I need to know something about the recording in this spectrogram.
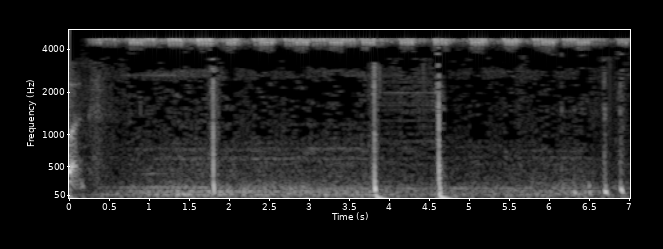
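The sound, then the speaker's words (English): A cricket sound effect played on the Don and Mike Show radio program: crickets chirp in a steady, unbroken high trill throughout, clear, with a few sharp clicks popping up now and then against the drone. “The crickets didn't scare that guy away.”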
